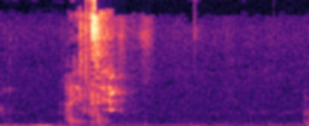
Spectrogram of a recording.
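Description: A faint low hum in a woman's voice that stops just under half a second in, followed by a short breath, then quiet.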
